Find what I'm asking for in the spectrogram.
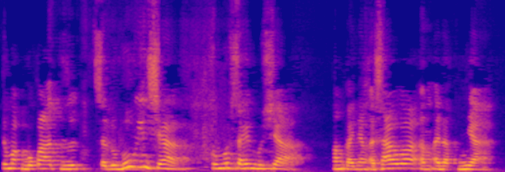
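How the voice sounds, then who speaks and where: A woman preacher giving a lively sermon, reading Bible verses and often asking the congregation "di ba?". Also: a little high, normal speed. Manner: asks the congregation "di ba?" often, animated. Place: church hall. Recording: echoey church hall.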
